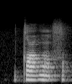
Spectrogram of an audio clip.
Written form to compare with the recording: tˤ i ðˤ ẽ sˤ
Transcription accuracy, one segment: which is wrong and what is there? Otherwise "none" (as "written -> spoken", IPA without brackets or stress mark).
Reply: none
